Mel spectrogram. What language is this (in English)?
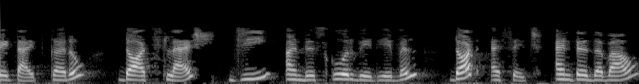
Gujarati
